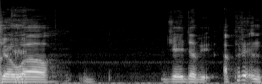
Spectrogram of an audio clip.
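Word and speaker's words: JWEL: it to my table is it jewel like g j e w e l just like no j w e l is the stock ticker and it's pronounced joel jw i put it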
